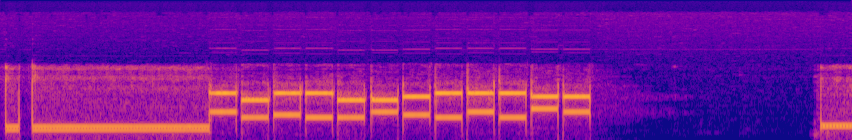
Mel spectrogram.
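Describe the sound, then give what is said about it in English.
Telephone dial tone, then a quick, even run of many touch-tone keypad beeps as an emergency call is transferred to state police. A brief silence follows, and another steady tone begins. “Jones Beach, and that's why you're about to hear them transfer her to the state police. You're at Jones Beach? Bye, Jones Beach. All right, let me connect you to state police.”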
